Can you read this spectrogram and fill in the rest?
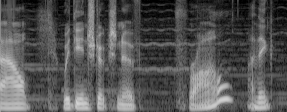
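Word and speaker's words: Ysayle: with the introduction of trial i think trial i think is how it's pronounced who is a really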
